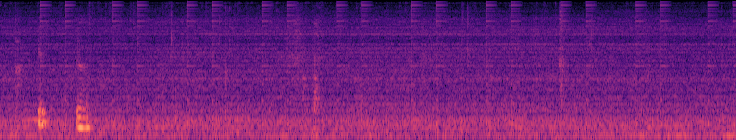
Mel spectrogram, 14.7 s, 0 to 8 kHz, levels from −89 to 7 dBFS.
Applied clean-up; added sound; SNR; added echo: none; Keyboard (musical); 16 dB; reverberation time 0.2 s.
